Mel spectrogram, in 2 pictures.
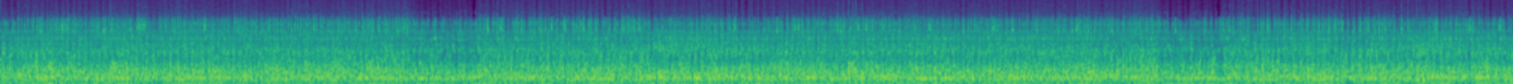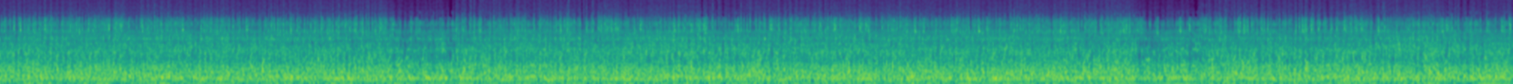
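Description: Steady, loud rushing drone of noise, with brief dips repeating about every seven and a half seconds, as of a looped background noise track.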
